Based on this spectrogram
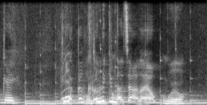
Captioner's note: idea sound effect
